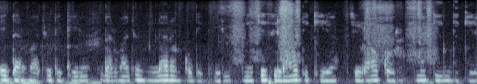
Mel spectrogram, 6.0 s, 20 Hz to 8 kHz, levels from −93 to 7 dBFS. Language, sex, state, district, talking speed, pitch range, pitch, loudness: Rajasthani, female, Rajasthan, Churu, 110 wpm, 150-165 Hz, 155 Hz, -19 LUFS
